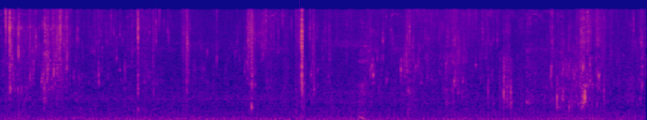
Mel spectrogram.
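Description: Hands squelching and sloshing through wet mud and shallow water, with scattered short wet clicks and crackles over a steady low rumble; the sharpest clicks come about four seconds in and near the end.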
